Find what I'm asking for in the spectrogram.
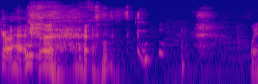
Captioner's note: laughter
